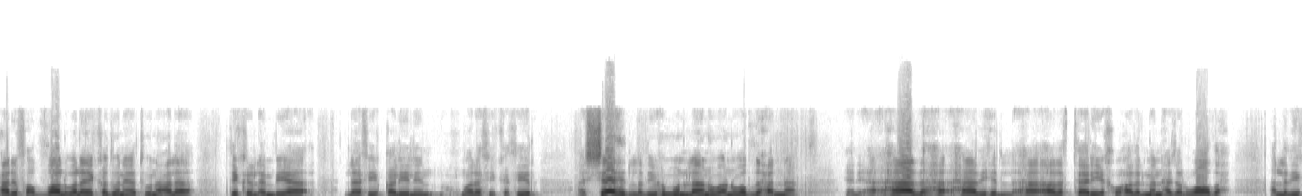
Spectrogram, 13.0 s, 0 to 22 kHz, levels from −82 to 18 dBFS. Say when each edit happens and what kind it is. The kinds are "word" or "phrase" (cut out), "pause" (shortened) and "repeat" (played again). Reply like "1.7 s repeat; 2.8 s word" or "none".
6.3 s word

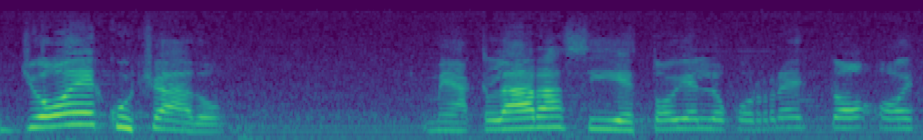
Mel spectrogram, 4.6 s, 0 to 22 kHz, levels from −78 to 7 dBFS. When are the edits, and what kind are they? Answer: none

